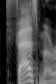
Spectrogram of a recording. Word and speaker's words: Phasma: Also, I'm fairly certain that we can officially say the pronunciation is Phasma, right? Because yeah, it's Phasma. Based on Phantasm.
